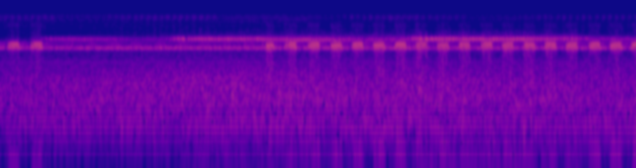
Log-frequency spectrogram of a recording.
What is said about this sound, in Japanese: 仙台市の虫としても知られるスズムシ、自然ではなかなか見つけることが難しくなりましたが、そんなスズムシを飼育している岩切市民センターにお邪魔して鳴き声を録音させていただきました。宮城野のスズムシとして日本の音風景百選にも選ばれている音を少しお楽しみください。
